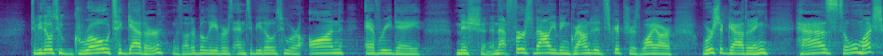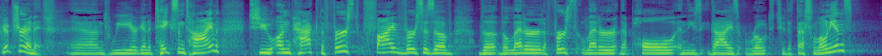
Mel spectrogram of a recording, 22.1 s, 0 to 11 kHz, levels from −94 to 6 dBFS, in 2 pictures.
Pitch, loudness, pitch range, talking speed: 185 Hz, -15 LUFS, 175-215 Hz, 180 wpm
